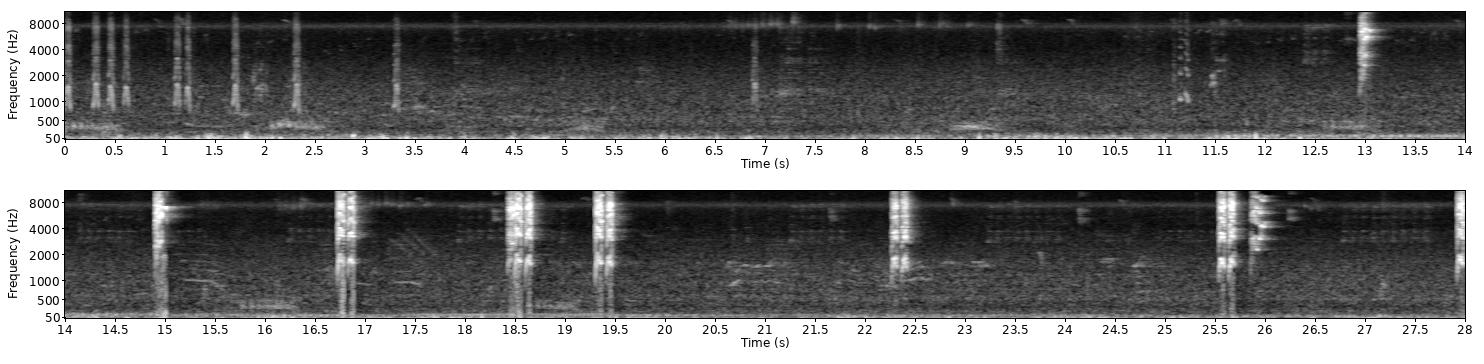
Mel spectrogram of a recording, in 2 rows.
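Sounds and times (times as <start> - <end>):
lorikeet screeching: 16.7 - 17.6, 18.4 - 19.6, 22.2 - 22.7, 25.5 - 26.2.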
